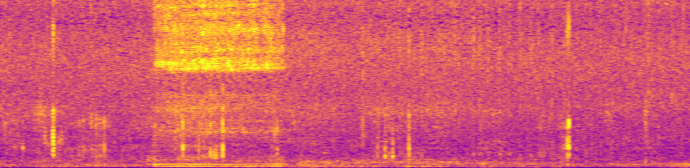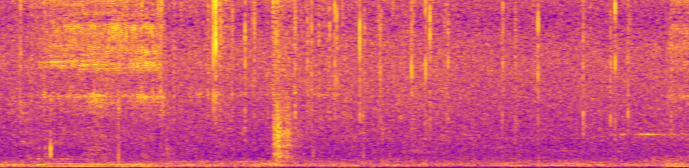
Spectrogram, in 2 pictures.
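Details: Sound asleep, a dog breathes in a soft low rumble, with louder buzzing snores rising twice, once early and once midway, over faint indoor background clicks.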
